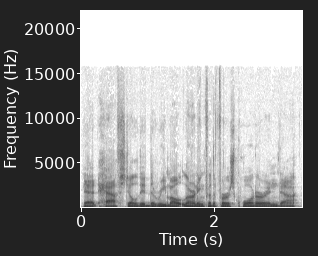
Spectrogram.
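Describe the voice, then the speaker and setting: Boston guy co-hosting a podcast, low voice, laid back and joking around. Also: level tone, normal speed, dark tone. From Boston area. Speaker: podcast co-host. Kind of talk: casual chat.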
